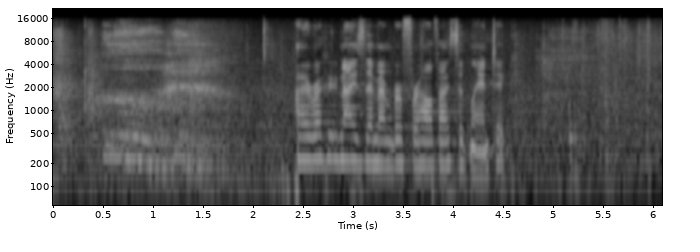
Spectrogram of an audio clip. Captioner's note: applause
